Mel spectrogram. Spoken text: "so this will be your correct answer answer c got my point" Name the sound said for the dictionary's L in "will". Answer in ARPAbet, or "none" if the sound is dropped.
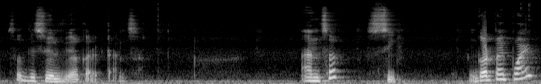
L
